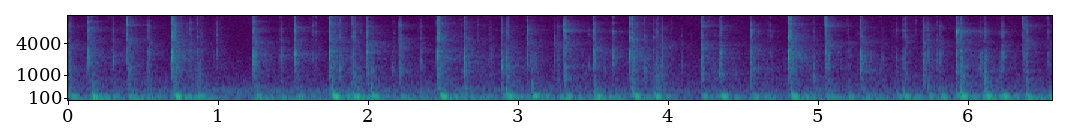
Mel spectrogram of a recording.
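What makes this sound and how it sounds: Long natural nails and fingertips type rapidly on a full-size black plastic computer keyboard with hollow keys. The result is a fast, uneven stream of short, dry clicks and taps, each with a hollow low thump and a bright clatter on top. Brief pauses break up the flurries of keystrokes.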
